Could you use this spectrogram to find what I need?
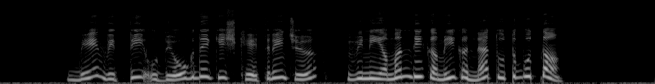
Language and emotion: Dogri, surprised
